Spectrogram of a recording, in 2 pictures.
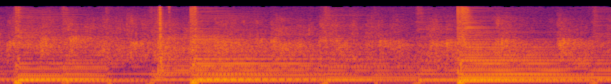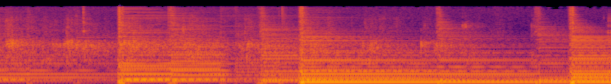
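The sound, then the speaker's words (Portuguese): A church audience applauds for Jesus steadily, a dense patter of clapping that continues under sustained keyboard chords, which change a few times, with no speech. “Aplauda Jesus, igreja.”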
